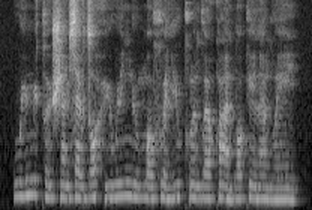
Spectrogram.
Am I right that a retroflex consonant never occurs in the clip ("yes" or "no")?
yes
